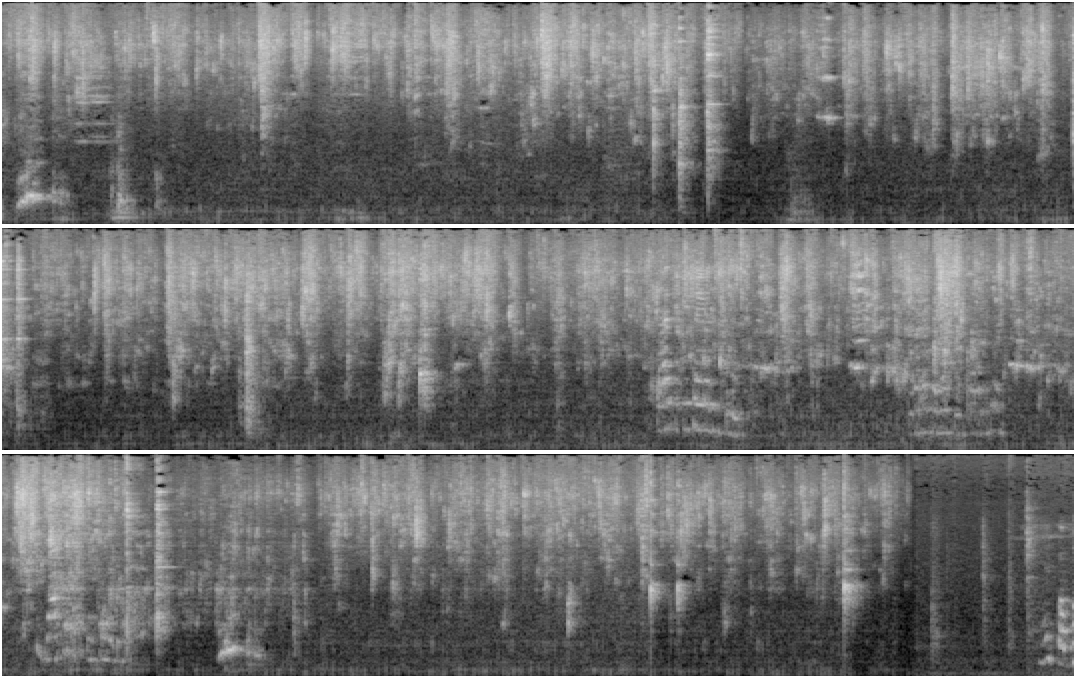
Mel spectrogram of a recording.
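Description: Water running from a kitchen tap, with clinks and knocks of utensils and dishes throughout, and a voice for several seconds in the second half.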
